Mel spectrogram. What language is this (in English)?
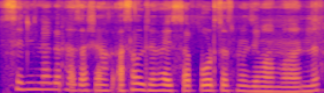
Kashmiri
